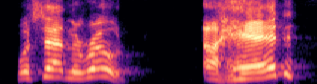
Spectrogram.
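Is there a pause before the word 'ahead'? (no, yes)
yes. It breaks with a pause before 'ahead'. "means a completely different thing"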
